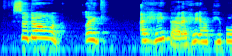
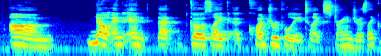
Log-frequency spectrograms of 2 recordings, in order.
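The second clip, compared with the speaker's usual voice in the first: ordinary delivery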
